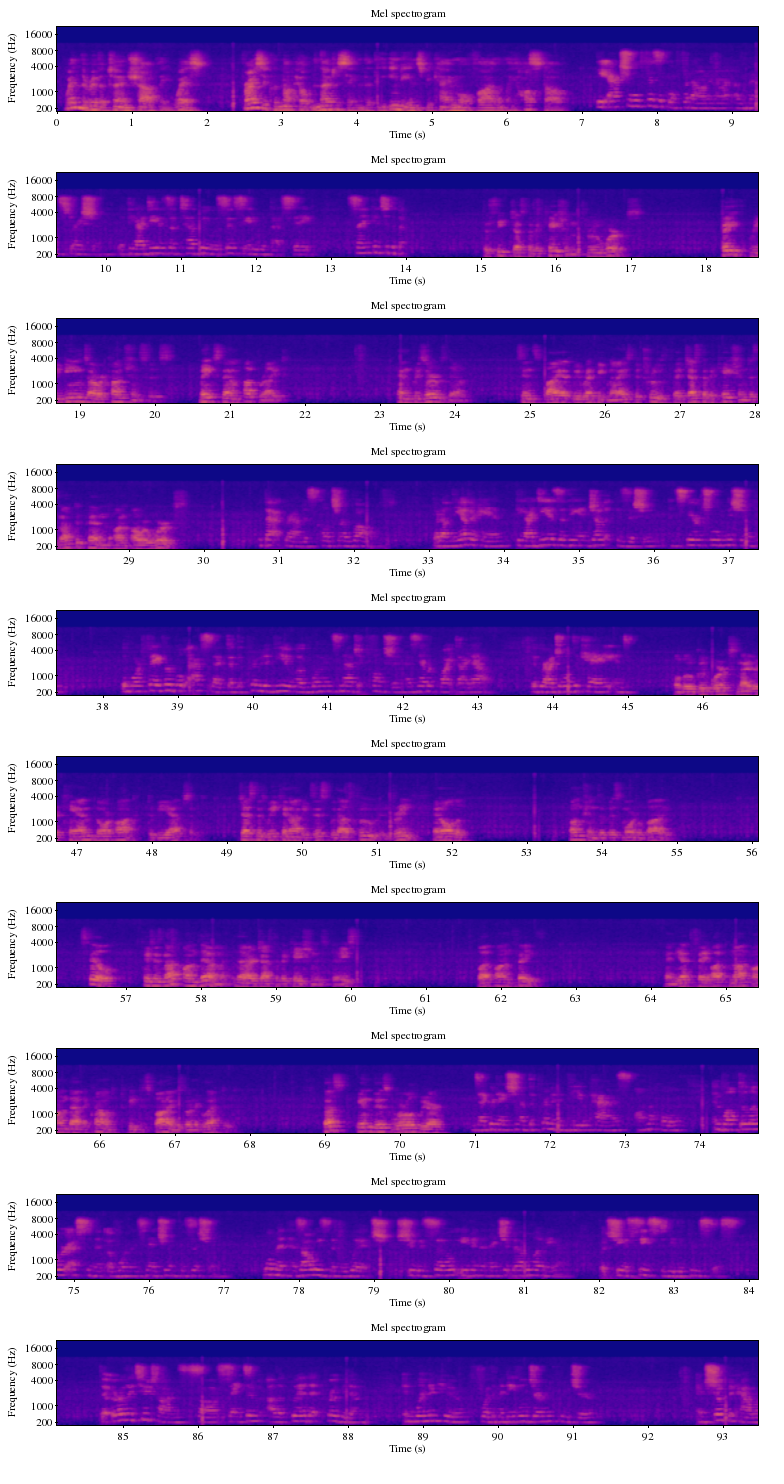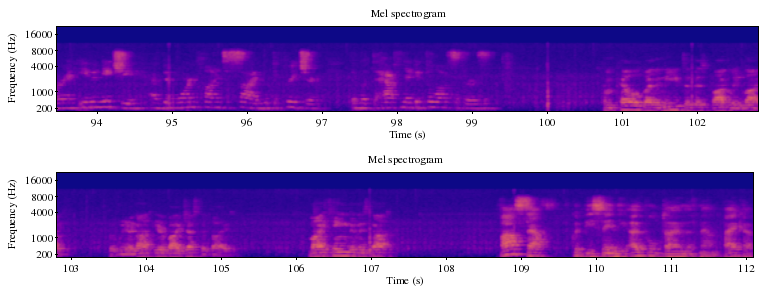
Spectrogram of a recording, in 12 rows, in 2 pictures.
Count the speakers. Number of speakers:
three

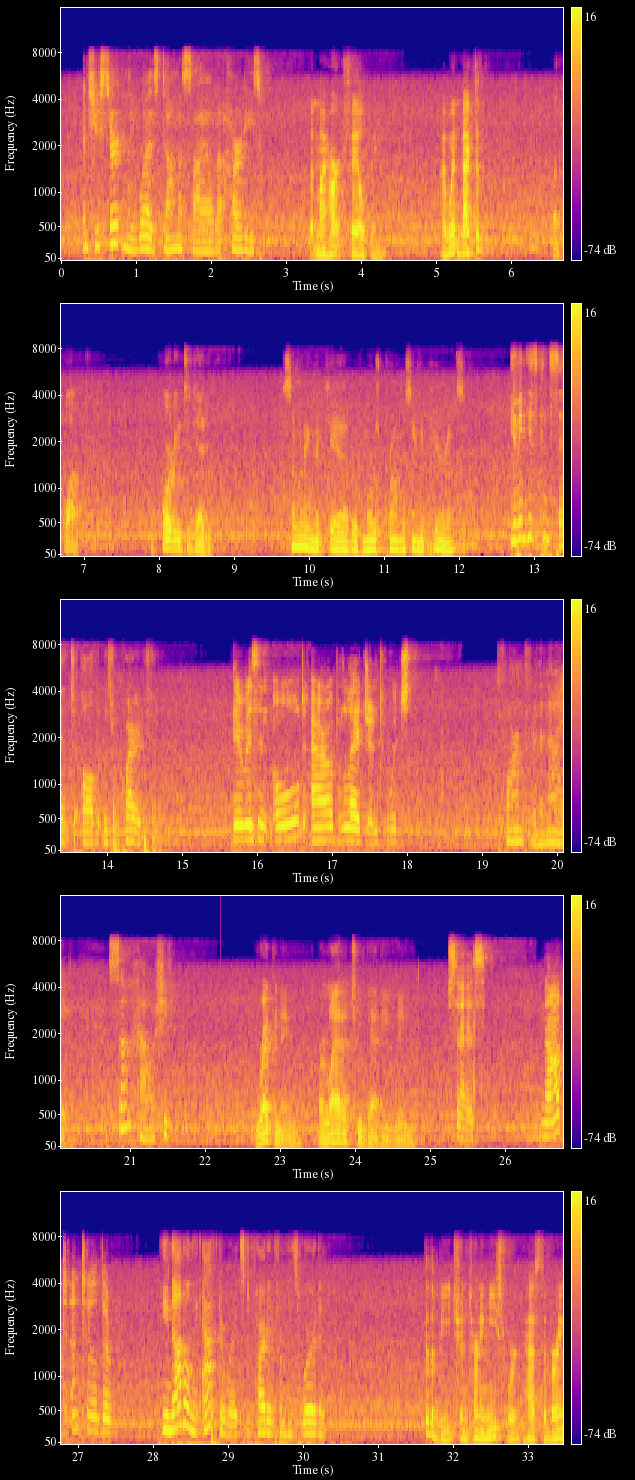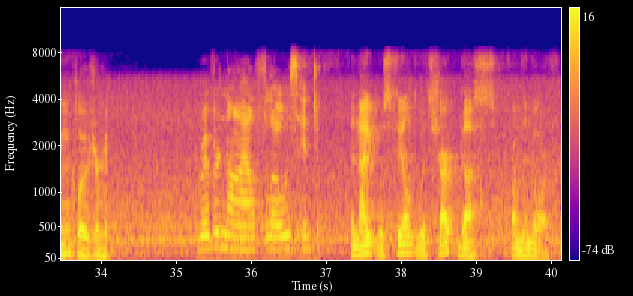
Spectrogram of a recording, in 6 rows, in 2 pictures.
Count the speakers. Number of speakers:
six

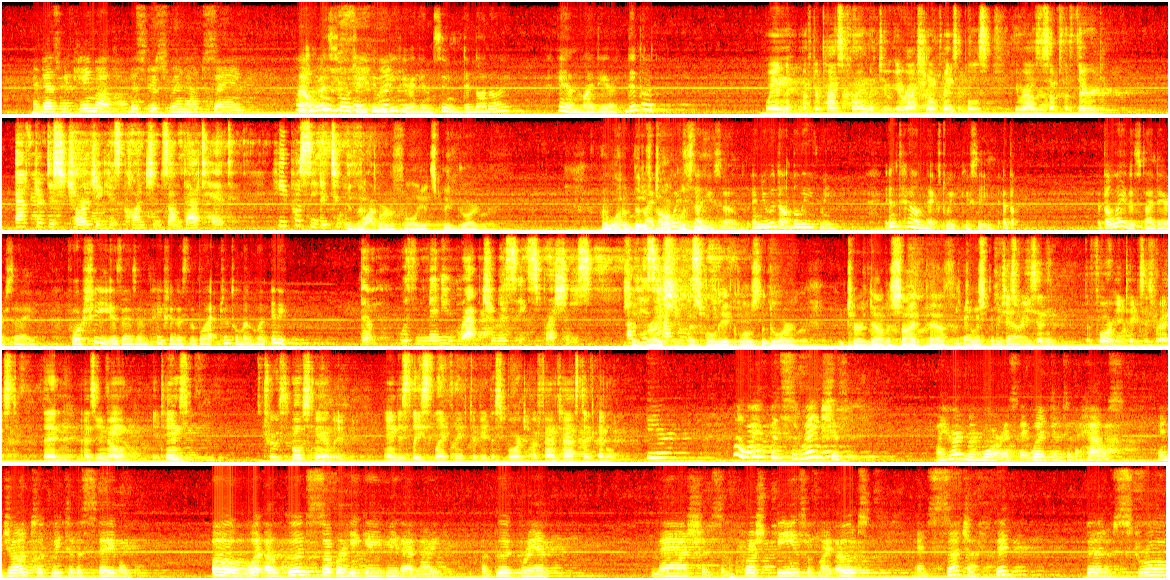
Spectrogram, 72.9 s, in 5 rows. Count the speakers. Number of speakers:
five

